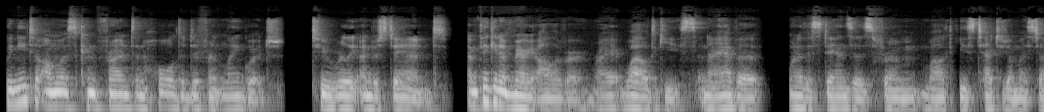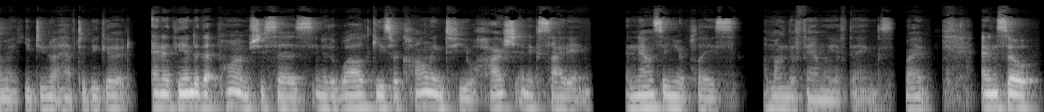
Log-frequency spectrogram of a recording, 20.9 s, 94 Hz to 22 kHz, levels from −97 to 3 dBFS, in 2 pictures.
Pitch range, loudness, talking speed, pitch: 95-110 Hz, -27 LUFS, 215 wpm, 105 Hz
